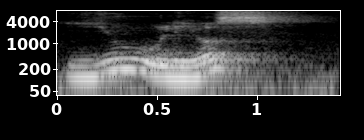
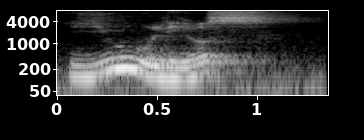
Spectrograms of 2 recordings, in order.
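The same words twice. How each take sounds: The two takes are said the same way.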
